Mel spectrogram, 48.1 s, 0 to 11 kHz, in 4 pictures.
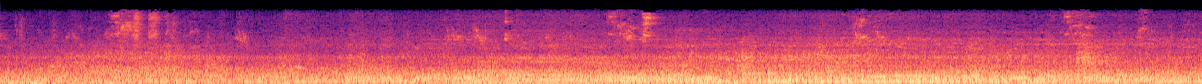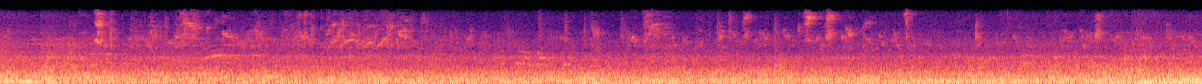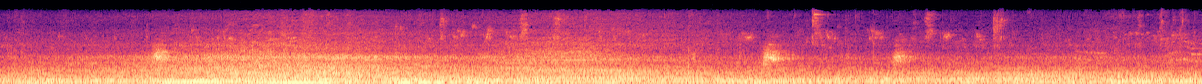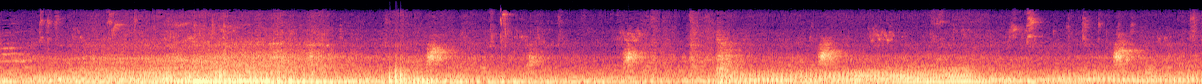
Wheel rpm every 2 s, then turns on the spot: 0, 0, 0, 0, 0, 0, 0, 0, 0, 0, 0, 0, 0, 0, 0, 0, 0, 0, 0, 0, 0, 0, 0, 0.
none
